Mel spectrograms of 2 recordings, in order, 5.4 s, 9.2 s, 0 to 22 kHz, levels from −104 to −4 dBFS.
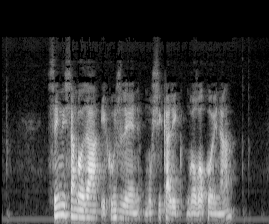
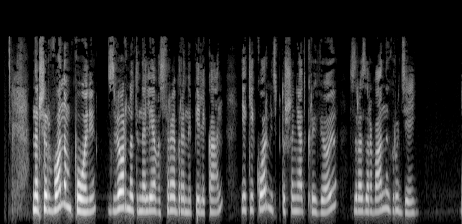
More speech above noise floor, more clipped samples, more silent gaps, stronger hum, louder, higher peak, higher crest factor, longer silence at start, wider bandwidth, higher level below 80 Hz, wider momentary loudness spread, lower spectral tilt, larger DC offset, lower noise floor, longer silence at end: second, 43 dB vs 61 dB; neither; neither; neither; about the same, -21 LUFS vs -23 LUFS; about the same, -2 dBFS vs -4 dBFS; about the same, 20 dB vs 22 dB; first, 1 s vs 0.3 s; second, 9.6 kHz vs 11.5 kHz; first, -56 dBFS vs -80 dBFS; second, 14 LU vs 18 LU; first, -7.5 dB/octave vs -3.5 dB/octave; neither; second, -64 dBFS vs -84 dBFS; second, 0.75 s vs 0.95 s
